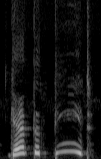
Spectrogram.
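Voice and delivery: very high shouted call; Kipper shouting. A narrator's reading. Kipper shouting to the crowd chasing the dog, high. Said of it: "shouted Kipper".

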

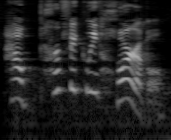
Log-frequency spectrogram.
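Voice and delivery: put-on high, horrified little girl. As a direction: say it in disgust. Sophie's voice, disgusted.

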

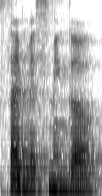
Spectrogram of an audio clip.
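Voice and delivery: usual speaking voice

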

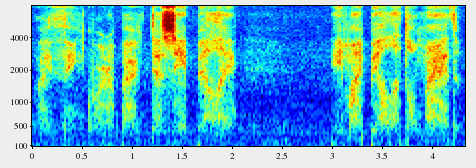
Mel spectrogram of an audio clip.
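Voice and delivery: hushed whisper, sneaking closer. Real, not acted. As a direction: whisper so Billy won't hear. Sneaking up on Billy.

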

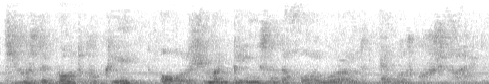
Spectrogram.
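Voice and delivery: ordinary delivery

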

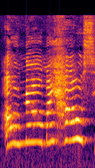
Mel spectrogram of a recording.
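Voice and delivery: very high, loud cry; yelling in dismay. A narrator's reading. Beaver watching his house collapse, yelling high. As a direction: yell it out high, full of alarm. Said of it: "yelled Beaver".

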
